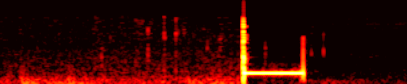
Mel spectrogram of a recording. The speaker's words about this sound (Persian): بله، خب تماس اینا قطع شد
